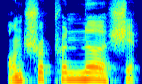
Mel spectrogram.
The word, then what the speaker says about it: entrepreneurship: So let's just start with pronunciation. Entrepreneur. Entrepreneurship.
